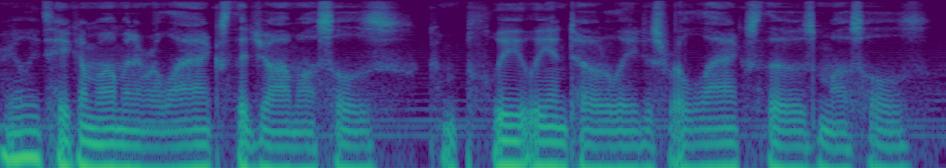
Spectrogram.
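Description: A man guiding sleep hypnosis in a soft, soothing, unhurried manner, leaving pauses between phrases. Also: low-pitched, steady tone. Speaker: hypnosis guide. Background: relaxation music.

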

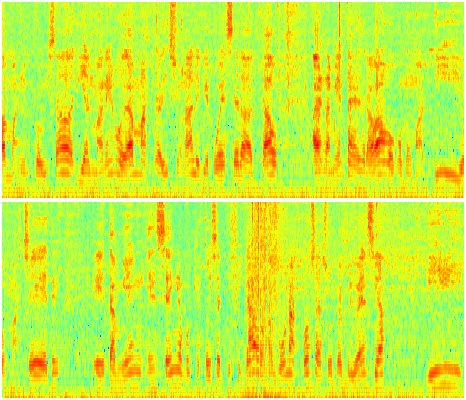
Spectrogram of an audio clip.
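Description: A middle-aged man speaks as a martial arts instructor in a fairly high, earnest voice. He explains at length and often repeats a word while he thinks. Music plays clearly beneath his voice-over. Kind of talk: voice-over commentary. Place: in the United States.

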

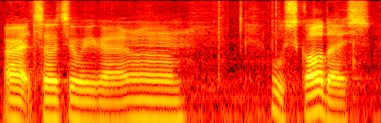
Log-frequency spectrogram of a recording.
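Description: A man's voice: lowish voice, steady tone, unhurried, darkish tone, clear, resonant tone. A man doing laid-back, slangy unboxing commentary as a YouTube host, often muttering to himself. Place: carpeted room at home.

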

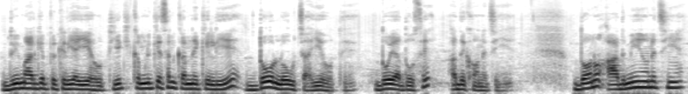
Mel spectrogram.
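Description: A man's voice: mid-range voice, lively intonation, normal speed, dark tone. A male teacher giving an exam-prep lecture, asking rhetorical questions and answering them himself, and repeating key phrases for emphasis.

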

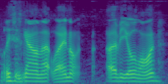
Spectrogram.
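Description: Out on a sandy beach beside the water, a middle-aged Australian man chats casually as he fishes for his vlog, upbeat and frequently chuckling. A head-mounted action camera picks up his mid-range, level voice at a moderate pace, though the recording sounds muffled.

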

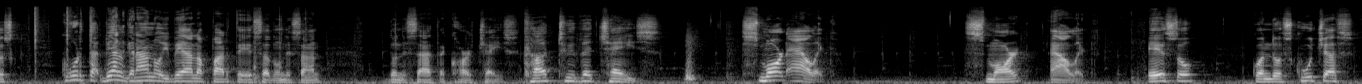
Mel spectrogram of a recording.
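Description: A man teaching English idioms. He explains patiently and repeats phrases slowly, word by word. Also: mid-range voice. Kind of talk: Spanish-language lesson on English idioms.

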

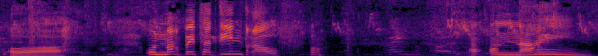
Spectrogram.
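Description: A woman's voice: high voice, animated, very slow. Chatty German woman on a farm. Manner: chatty, talks to animals and kids in a cooing voice. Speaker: vlogger. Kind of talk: casual farm vlog. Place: outdoors on a small farm. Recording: faint farmyard noise, chickens.

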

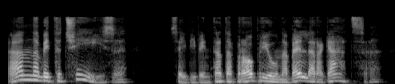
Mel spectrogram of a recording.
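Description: A preening goddess of love in a storybook reading, as an audiobook narrator puts her on, gushing and condescending, her voice swooping up and down with a husky edge. She is recorded close and dry. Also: medium pitch, sing-song, moderate pace, dry recording. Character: vain, glamorous goddess of love, adult female. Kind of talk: audiobook character voice.

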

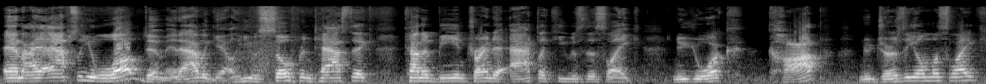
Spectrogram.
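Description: A man's voice: a little high, moderate pace, fairly bright tone. A man giving a casual spoken film review, enthusiastic and rambling, with many fillers and restarts. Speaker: movie reviewer.

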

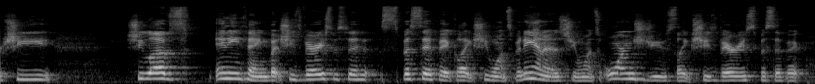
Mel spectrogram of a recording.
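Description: An American woman in her thirties, medium-pitched, rambles and explains informally like a family vlogger showing off a grocery haul. She's at the counter of her home kitchen, filmed on a handheld phone behind the camera, and the echoey room is filled with crinkling plastic packaging and clicks.

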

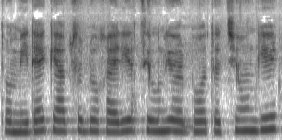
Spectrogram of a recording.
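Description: Flat-voiced woman hosting a cooking vlog. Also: a little high, fast. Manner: even, steady explaining. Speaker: cooking channel host. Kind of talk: step-by-step cooking voice-over. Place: home kitchen.

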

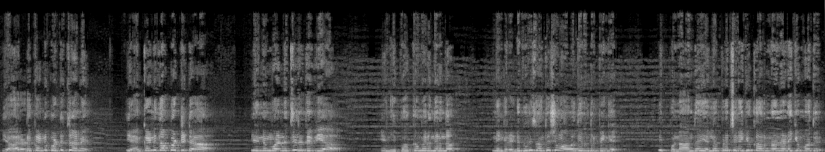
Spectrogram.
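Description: A man's voice: high-pitched, a little mellow, dull audio, lightly acted. A man voicing a grieving, loyal young man in a cartoon drama, talking in an earnest, pleading way. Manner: earnest, pleading, tearful monologue.

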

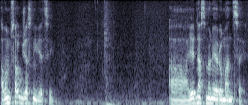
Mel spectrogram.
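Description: A man's voice: mid-range voice, slight background noise. A man reciting a long poem on a theater stage in a dramatic storytelling manner. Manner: storytelling, varied dramatic delivery. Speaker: poetry reciter. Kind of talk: recited poetry with guitar. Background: loud plucked guitar.

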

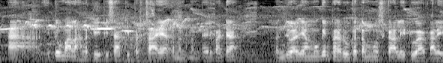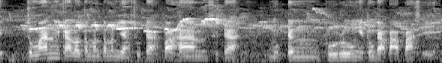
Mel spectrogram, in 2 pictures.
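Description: A medium-pitched man talks at normal speed in a casual bird-keeping vlog, filmed on a phone outdoors near bird cages on paving. His manner is friendly and chatty as he explains, and he keeps saying "friends" with a dropping tail; the phone audio picks up clear background noise.

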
